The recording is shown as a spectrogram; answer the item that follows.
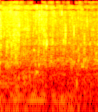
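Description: River water trickles and splashes close by in a short, busy burst of flowing, gurgling sound.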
